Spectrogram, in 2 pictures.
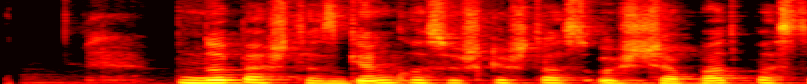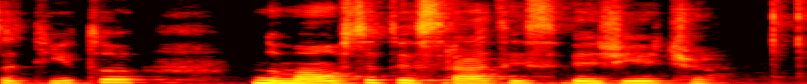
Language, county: Lithuanian, Tauragė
